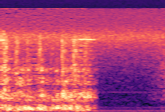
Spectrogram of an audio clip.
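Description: The tail of a TV news promo's closing music and sound effects, cutting off about a second in, followed by a moment of near silence.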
